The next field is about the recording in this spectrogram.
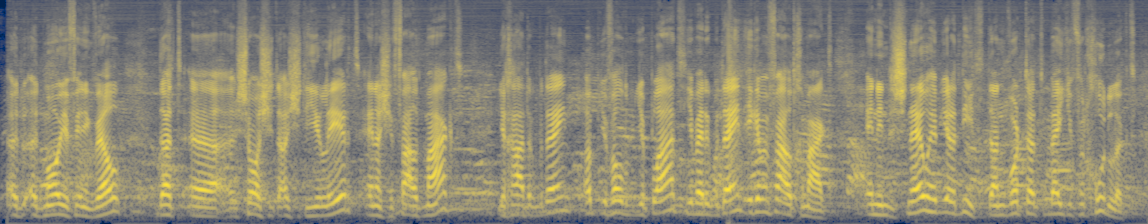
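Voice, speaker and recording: A man's voice: fairly high pitch, a little fast. Casual man, crowd behind. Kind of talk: interview.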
